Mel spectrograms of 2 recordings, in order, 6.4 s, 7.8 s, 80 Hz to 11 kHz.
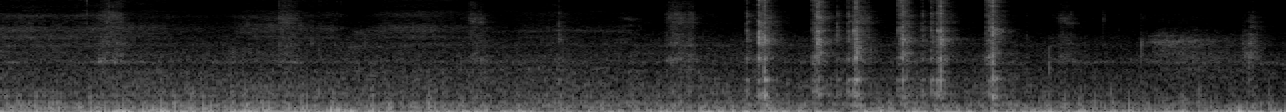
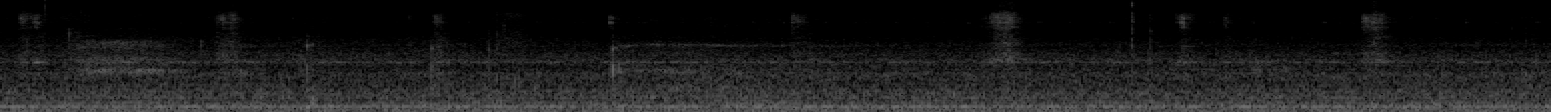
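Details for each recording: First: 1991 52-inch Davenport ceiling fan by Hallsey, stamped steel 153x15 motor, on high speed around 190-200 rpm: low motor hum with scattered dry ticks and rattles from the hub; bearings dry, needing grease. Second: pretty smooth running on high speed doing somewhere around 190 200 rpm moves a decent sum of air you can hear them bearings this around a little bit they are definitely it needed some more grease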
